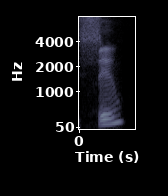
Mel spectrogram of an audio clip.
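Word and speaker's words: Hsu: Ted do you know it's HS e is it Sue I guess so Stephanie Sue yeah she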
